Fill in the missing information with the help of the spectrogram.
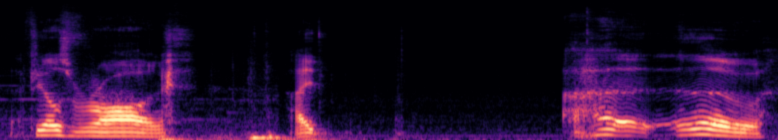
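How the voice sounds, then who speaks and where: A man's voice: mid-range voice, a little mellow. A man giving casual, off-the-cuff ranking commentary, rambling and jokey in a self-deprecating way. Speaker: video creator ranking game voice lines.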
